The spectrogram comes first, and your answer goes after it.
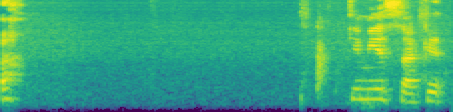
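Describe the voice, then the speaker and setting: A woman's voice: a little high, steady tone, slow, a little hiss or hum. A woman chatting casually on a live stream as she crafts, thinking aloud and trailing off mid-sentence.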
